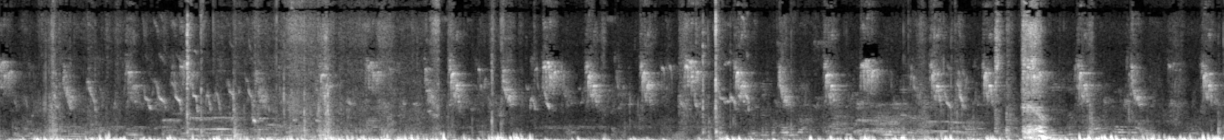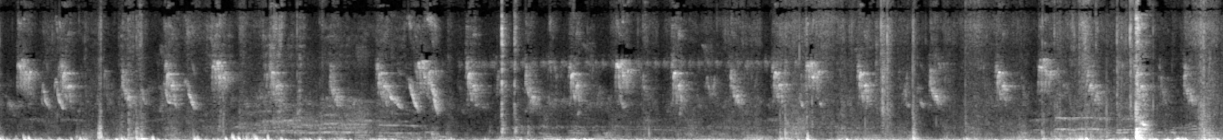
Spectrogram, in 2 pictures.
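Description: Rustling and crackling of hair as a macaque picks through it with its fingers during grooming, close to the microphone, with a run of short high ticks throughout.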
